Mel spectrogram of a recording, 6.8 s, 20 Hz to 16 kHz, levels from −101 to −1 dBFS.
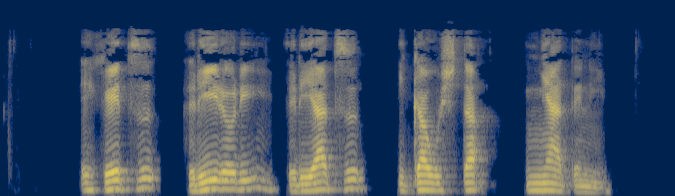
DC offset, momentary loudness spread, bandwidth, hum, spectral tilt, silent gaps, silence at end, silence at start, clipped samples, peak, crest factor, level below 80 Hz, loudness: under 0.1%; 14 LU; 9.4 kHz; none; -4 dB/octave; 1.63-1.84 s, 3.73-3.98 s, 5.03-5.25 s; 0.65 s; 0.8 s; under 0.1%; -2 dBFS; 20 dB; -66 dBFS; -21 LUFS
